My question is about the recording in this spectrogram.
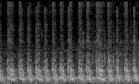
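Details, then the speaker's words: About 12-year-old 2008 Bosch dishwasher: fast buzzing rattle, about twelve pulses a second, while filling; the inlet water valve visibly shakes and leaked/overflowed. Replacing the inlet valve fixed it. "vibrating i can definitely feel that in the water valve is shaking totally shaking look at that wow"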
